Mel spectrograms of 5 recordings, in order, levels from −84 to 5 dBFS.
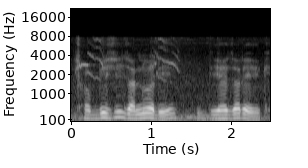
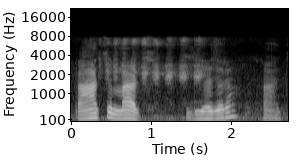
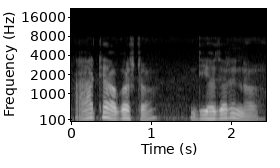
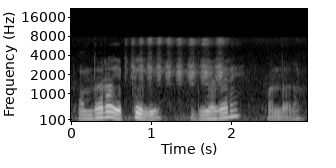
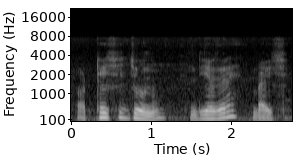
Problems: constant background noise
